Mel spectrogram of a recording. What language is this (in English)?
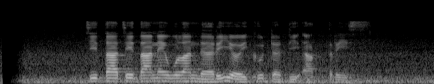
Javanese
